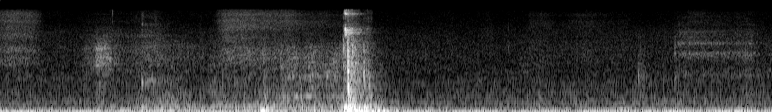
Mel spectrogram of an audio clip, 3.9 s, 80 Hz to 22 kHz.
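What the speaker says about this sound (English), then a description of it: "these big drawers pull all the way out" Large under-dinette storage drawers in a 2014 Coachmen Mirada 34BH RV slide out, giving a single firm thump and rattle over quiet room tone.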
